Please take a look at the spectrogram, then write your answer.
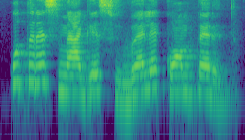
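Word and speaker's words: ut res magis valeat quam pereat: ठीक है, ऐसा ही बोलना है, उतरेस मैगिस वेले कॉम पेरेत, ऐसा बोलना है। बोलो मेरे साथ, उतरेस मैगिस वेले कॉम पेरेत, ऐसा ही बोलने की आदत डालनी है।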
